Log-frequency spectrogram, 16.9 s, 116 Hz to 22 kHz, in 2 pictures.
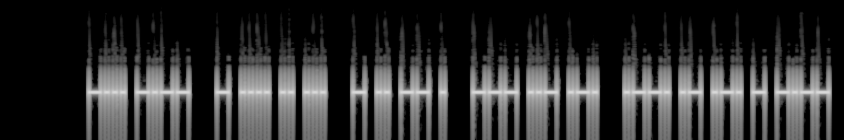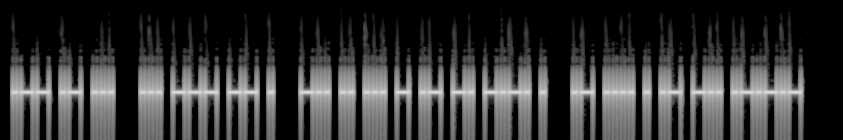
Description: Morse code, heard as a keyed tone, about 30 wpm, 700 Hz. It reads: BY THIS TIME OUR PARTY WAS SOME DISTANCE AHEAD.
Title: Sentences from Top 1400 Words 30wpm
